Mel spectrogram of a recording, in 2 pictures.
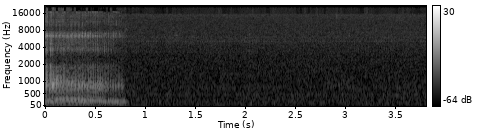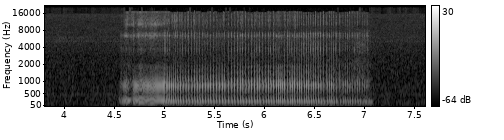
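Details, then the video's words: Pet dog snoring loudly while asleep after hard play: the tail of one raspy, buzzing snore, about four seconds of quiet, then a long rough snore lasting roughly two and a half seconds. "Little dog, big snores"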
